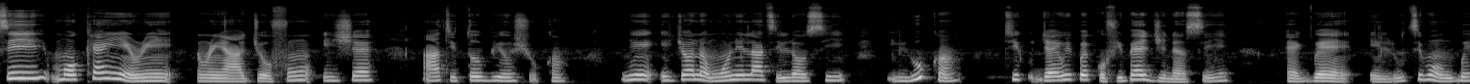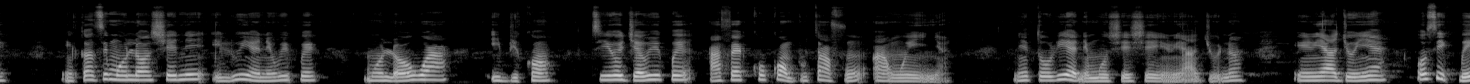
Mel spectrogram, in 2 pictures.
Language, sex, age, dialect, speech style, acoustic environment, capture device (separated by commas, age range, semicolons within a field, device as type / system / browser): Yoruba, female, 35-44, Nigeria - Ibadan, relaxed, silence, mobile / Linux / Chrome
